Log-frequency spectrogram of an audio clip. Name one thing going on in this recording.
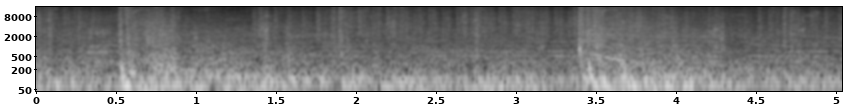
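Loud explosions boom close by.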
